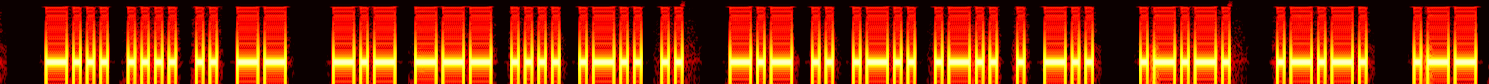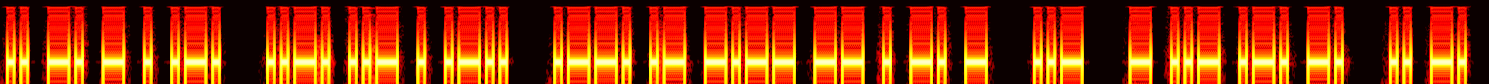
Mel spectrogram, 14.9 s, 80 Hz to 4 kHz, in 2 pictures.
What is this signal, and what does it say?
Morse code, heard as a keyed tone, about 36 wpm, 550 Hz. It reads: BHIM KOHLI KILLED <AR> <AR> WINTER FUEL PAYMENT U TURN IN
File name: podcast / News headlines-1x-35x35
